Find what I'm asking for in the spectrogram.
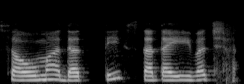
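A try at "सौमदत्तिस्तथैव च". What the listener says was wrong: ತಥೈ ಅಲ್ಲಿ ವ್ಯತ್ಯಾಸ ನಮ್ಮ ಮಹಾಪ್ರಾಣದ ಗೊತ್ತಾಗಬೇಕು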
